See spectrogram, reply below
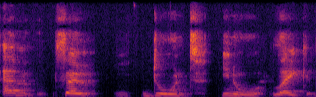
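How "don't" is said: "don't" with a long, pure Scottish O. Shown as a demonstration. Coach showing the sound at the top, Scottish "don't". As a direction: round out the O in "don't", Scottish style. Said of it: "that sound at the top".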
